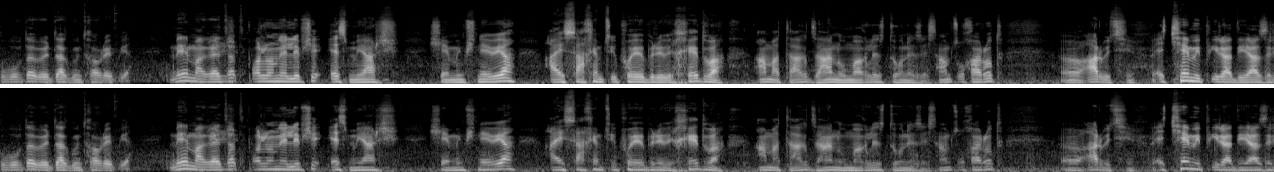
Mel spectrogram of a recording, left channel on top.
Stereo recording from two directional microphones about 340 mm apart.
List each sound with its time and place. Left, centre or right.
0.1 s speech: centre
2.6 s speech: centre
